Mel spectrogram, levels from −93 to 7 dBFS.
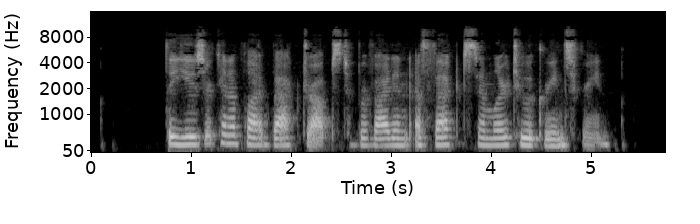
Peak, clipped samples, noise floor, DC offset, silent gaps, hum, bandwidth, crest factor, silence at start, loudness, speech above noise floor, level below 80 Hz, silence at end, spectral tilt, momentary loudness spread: -8 dBFS; under 0.1%; -88 dBFS; under 0.1%; none; none; 10.5 kHz; 16 dB; 0.75 s; -23 LUFS; 65 dB; -62 dBFS; 0.55 s; -4 dB/octave; 7 LU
